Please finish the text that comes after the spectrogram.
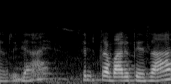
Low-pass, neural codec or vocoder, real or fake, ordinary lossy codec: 7.2 kHz; codec, 16 kHz, 8 kbps, FreqCodec, larger model; fake; none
